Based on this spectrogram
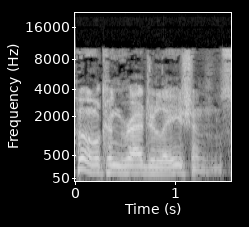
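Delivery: put-on British accent. Mocking people who formed a country long ago: King George voice. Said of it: "just so I can do the accent again".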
